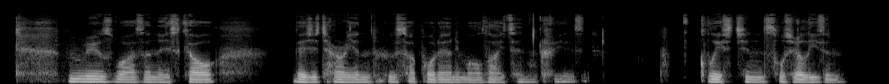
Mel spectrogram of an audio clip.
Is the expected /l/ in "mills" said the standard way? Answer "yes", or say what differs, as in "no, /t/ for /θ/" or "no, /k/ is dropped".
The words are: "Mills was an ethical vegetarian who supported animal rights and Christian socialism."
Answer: no, /l/ is dropped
